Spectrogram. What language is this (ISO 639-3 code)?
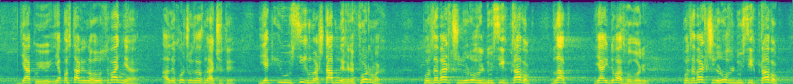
ukr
